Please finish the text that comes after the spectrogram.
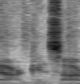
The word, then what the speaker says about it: Arkansas: If you're curious about present-day Etzanoa, it's located in Arkansas City, Kansas, near the Arkansas River. I really hate that after knowing I know how to pronounce Arkansas, I keep trying to say Arkansas, and it's not the right damn term.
